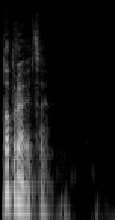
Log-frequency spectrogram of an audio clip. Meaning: 1. to get well, to recover, to be well again 2. to gain weight, to put on weight 3. to correct oneself 4. (intransitive) to improve 5. passive of попра́вить (poprávitʹ)
- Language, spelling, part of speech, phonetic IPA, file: Russian, поправиться, verb, [pɐˈpravʲɪt͡sə], Ru-поправиться.ogg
